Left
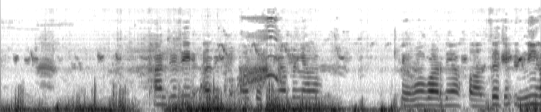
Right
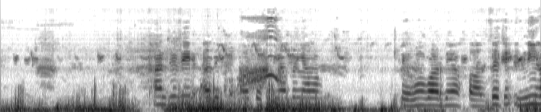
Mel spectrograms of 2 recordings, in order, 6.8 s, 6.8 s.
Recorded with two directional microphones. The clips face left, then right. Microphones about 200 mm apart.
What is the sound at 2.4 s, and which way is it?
Speech, centre (ahead or behind).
